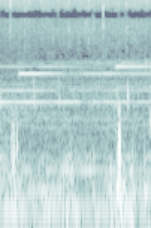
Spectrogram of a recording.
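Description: Faint chimes ringing: a few clear tones at different pitches come in one after another and hang on, over a low rumble, with a soft knock near the end.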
